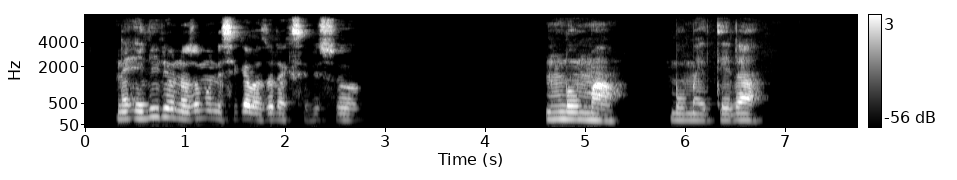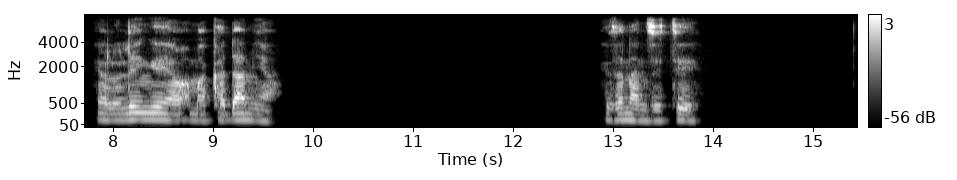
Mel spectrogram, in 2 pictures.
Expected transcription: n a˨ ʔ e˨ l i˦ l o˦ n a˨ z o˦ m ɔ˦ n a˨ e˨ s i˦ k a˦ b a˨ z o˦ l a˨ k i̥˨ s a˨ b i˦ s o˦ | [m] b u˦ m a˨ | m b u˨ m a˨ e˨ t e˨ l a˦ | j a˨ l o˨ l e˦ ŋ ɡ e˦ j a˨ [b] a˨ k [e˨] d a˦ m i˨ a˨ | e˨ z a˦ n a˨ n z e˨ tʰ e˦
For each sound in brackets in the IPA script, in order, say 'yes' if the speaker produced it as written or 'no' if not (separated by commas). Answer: yes, no, no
